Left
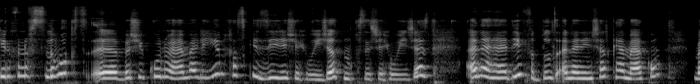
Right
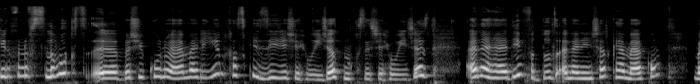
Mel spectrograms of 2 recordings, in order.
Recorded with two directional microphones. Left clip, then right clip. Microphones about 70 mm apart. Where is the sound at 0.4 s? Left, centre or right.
Right.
